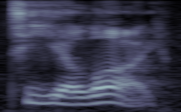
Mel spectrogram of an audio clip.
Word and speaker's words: Teuctli: long E, and then the final qua, which is a voiceless labiovelar stop. So this is kind of like the qua in queen, but this can also be pronounced at the end of a syllable, which was very difficult for the Spanish to approximate because this was not something that we pronounce in Spanish or in English.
